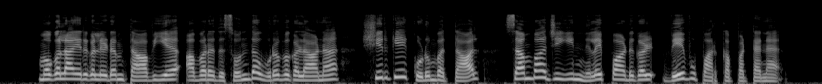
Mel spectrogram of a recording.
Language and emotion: Tamil, neutral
